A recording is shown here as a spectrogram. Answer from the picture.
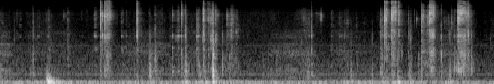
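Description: A small metal wrench clinking and clicking against the propeller nut as it is cranked down onto a drone motor shaft. The clicks come in quick irregular runs, one group in the first half and another near the end.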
